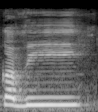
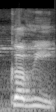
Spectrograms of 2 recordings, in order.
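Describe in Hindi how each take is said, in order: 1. अंतिम स्वर बड़ा है। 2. अंतिम स्वर छोटा है। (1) "पर इसको जब बोलते हैं तो कवि करके बोलते हैं" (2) "कवि में छोटी की मात्रा आती है"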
